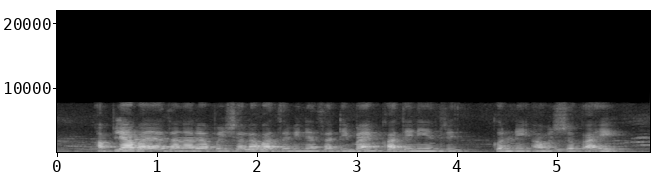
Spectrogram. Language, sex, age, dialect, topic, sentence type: Marathi, female, 18-24, Northern Konkan, banking, statement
